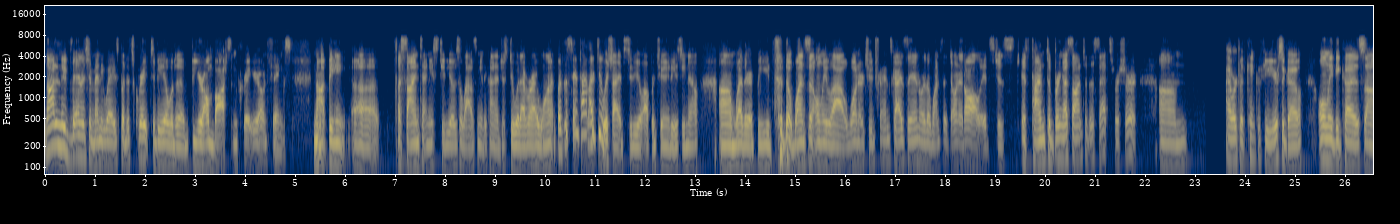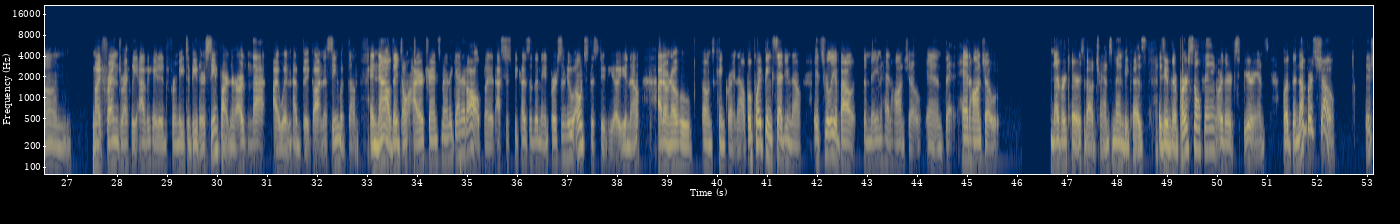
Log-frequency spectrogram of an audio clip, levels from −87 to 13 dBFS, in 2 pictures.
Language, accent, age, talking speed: English, American, 10-29, 215 wpm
